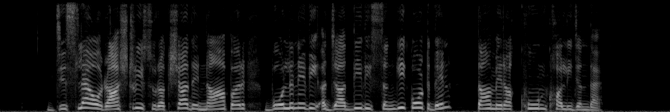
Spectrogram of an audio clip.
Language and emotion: Dogri, angry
